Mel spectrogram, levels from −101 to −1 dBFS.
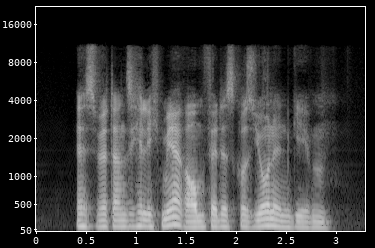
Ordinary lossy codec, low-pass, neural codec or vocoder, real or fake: AAC, 64 kbps; 10.8 kHz; codec, 24 kHz, 0.9 kbps, DualCodec; fake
